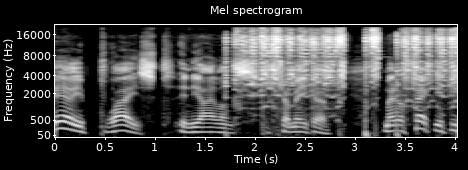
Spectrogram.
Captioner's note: knives</b> <b>sharpening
